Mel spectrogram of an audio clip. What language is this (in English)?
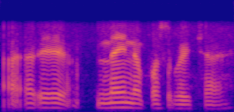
Maithili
